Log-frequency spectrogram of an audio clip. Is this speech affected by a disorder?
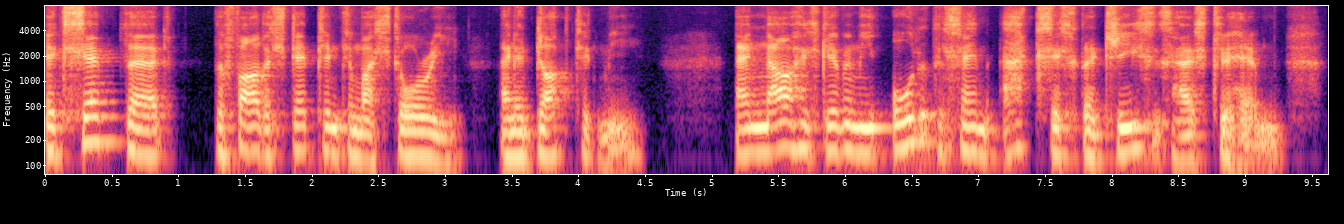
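Yes: cleft palate; congenital.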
